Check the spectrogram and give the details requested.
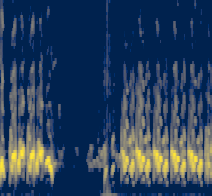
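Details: Sooty-headed bulbul calling out to draw a reply from others; choppy, bubbly chirps, a half-second break with a soft thump, then a lively, fast-repeating series of notes.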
